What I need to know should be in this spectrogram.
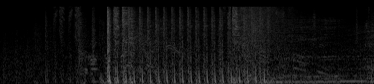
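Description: An automatic gun fires in a rapid burst.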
